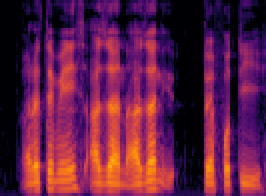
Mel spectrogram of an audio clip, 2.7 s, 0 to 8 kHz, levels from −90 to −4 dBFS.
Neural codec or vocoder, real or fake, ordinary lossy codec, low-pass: none; real; none; none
